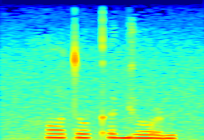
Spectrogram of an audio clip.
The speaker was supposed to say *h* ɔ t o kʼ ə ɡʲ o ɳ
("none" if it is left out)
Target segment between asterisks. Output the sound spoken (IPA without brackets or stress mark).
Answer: h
